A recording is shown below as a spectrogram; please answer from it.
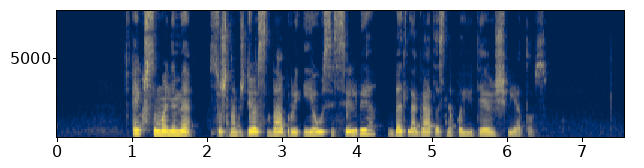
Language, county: Lithuanian, Kaunas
